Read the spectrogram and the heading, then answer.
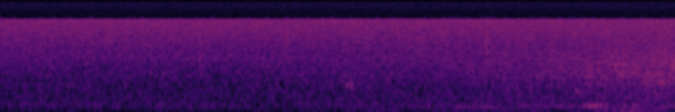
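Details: Steady quiet hiss of background noise fills the whole stretch, with no calls or other distinct sounds.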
